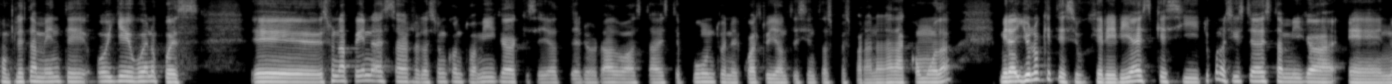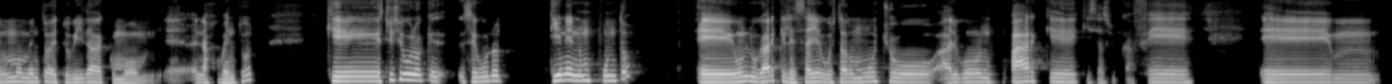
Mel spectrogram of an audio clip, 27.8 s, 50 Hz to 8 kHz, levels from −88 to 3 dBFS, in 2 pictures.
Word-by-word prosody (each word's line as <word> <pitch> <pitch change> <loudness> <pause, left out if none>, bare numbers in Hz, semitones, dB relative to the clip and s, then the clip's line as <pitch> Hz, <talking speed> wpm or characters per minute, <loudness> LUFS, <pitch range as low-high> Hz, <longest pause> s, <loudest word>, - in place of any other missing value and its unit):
completamente. 150 0 -2
Oye, 160 +1 +1
bueno, 160 0 0
pues, 140 -2 -1 0.5
eh, 140 -2 +4
es 140 - -3
una 175 -1 -1
pena 180 +1 -2
esta 155 -2 -3
relación 140 +1 -6
con 145 -1 -6
tu 135 - -16
amiga, 145 0 -2
que - - -24
se 120 - -13
haya 125 +1 -6
deteriorado 125 +1 -5
hasta 120 0 -5
este 120 0 -10
punto 140 +2 -3
en 120 - -4
el 115 - -6
cual 125 -1 -3
tú 130 - -7
ya 125 -1 0
no 120 - -6
te 120 - -10
sientas, 120 -1 -9
pues, 115 0 -15
para 110 0 -7
nada 125 +2 -1
cómoda. 135 +3 0 0.4
Mira, 155 +2 +8
yo 180 +6 +7
lo 235 - +3
que 230 0 -5
te 150 - 0
sugeriría 130 +3 +1
es 175 -1 -1
que 155 -3 -2
si 140 -2 -4
tú 180 +8 -10
conociste 165 -6 -2
a 160 - +3
esta 160 0 -1
amiga 140 -3 0
en 120 -1 0
un 135 +3 -1
momento 150 0 -1
de 140 - +2
tu 130 -2 -6
vida 135 0 0
como, 120 -2 -2
mm, - - -10
eh, - - -10
la 130 - 0
juventud 125 - -2 0.7
que 165 0 +4
estoy 165 +6 0
seguro 205 -3 +4
que 170 -4 -3
seguro 160 +3 0 0.4
tienen 190 +1 +5
un 185 +1 -1
punto, 180 +6 -1 0.6
eh, 135 -1 +7
un 155 +3 +3
lugar 155 +2 +4
que 165 - -2
les 130 0 -2
haya 145 +1 +4
gustado 140 +1 0
mucho 140 -2 -1
algún 140 +2 -1
parque, 145 -2 +2
quizás 125 -1 -13
un - - -24
café, 135 -1 -4 0.6
eh, 135 0 0 0.4
mm, - - -18
140 Hz, 170 wpm, -22 LUFS, 130-155 Hz, 0.7 s, Mira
